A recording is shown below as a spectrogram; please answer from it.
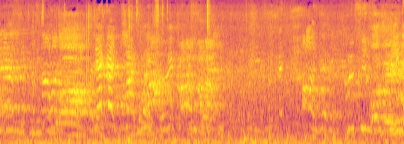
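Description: Overlapping voices of spectators and young players calling out during a football game, with a few short knocks among them.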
